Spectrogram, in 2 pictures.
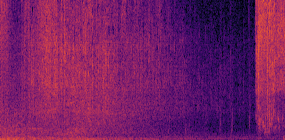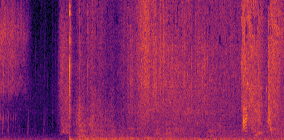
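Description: An Incendio fire spell bursts in Hogwarts Legacy, a loud booming whoosh of flame breaking out sharply after a quieter stretch and rumbling on amid game effects and a voice.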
